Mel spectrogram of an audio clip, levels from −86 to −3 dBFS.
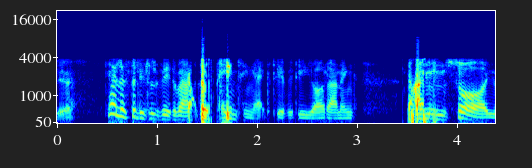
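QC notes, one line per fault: Throughout, GSM full-rate codec: the speech has that gravelly, buzzy roughness you get when the voice is rebuilt from a vocal-tract filter fed by a thinned-out train of excitation pulses, and the codec damage is plainly audible. The band is squeezed to roughly 250 Hz to 3.7 kHz, so the top end is gone and the low end is thin. The whole thing sounds like a phone call from a GSM handset at 13 kbps, which is just what this codec produces.
1.30 to 1.75 s, GSM bit errors: right after "us a little bit" the speech breaks up into squawks, pops and a gargling smear before "activity you're running" comes back. Corrupted bits are landing in the decoder's filter, pitch and gain parameters at a rate of about 6 percent, so frame after frame gets a bent spectrum or a sudden jump in level.
3.45 to 3.84 s, GSM bit errors: the same kind of breakup shows up again later, after "activity you're running", at an error rate of about 4 percent. 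It's a touch milder than the first burst but you still hear the squawky, gargled texture where scrambled pitch and gain values throw individual frames off.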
